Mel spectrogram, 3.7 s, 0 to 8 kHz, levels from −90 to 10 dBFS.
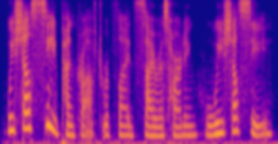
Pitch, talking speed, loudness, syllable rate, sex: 225 Hz, 160 wpm, -17 LUFS, 4.1 syllables/s, female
